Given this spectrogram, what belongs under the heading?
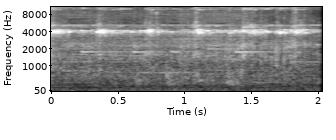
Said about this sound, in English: it's the widget that thingy-me-bobs, the what's-its-name on the, what do you call it, that makes the sleigh bells ring.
